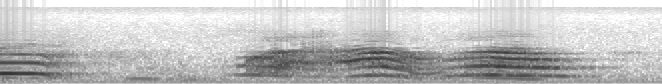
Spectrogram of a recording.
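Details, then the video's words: Female dog indoors at a friend's house, vocalizing oddly while trying to get out before being let outside: one short whine, then drawn-out, wavering, yodel-like moans. A person talks quietly nearby. "Dog Barks really sadly when Trying to Escape!"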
